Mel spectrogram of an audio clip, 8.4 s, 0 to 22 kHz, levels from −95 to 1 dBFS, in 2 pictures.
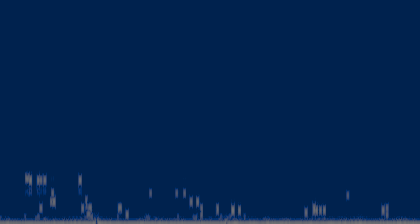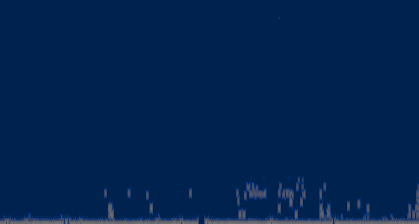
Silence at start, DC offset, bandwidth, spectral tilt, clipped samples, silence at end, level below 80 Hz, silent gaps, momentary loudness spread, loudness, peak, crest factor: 0 s; 0.1%; 1.2 kHz; -3 dB/octave; under 0.1%; 0 s; -72 dBFS; 6.18-6.24 s; 3 LU; -68 LUFS; -48 dBFS; 18 dB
